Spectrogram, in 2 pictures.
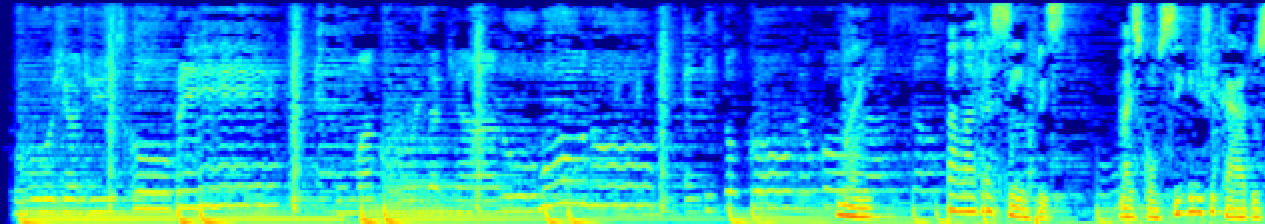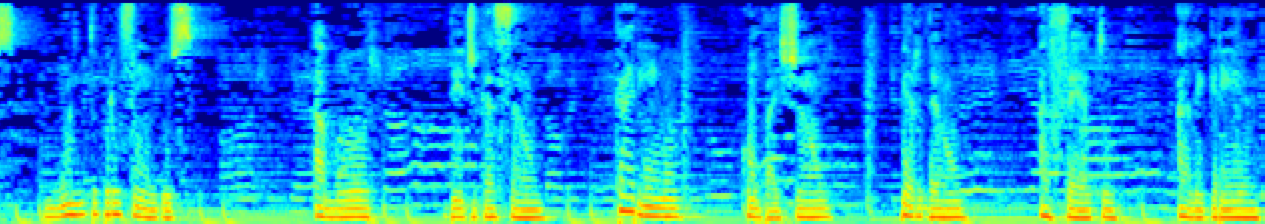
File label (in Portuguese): Telemensagem dia das Maes; COMEMORATIVAS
